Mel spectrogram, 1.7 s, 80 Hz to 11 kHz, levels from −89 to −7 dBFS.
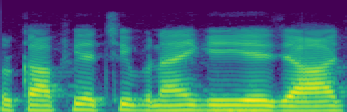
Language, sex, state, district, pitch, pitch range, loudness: Hindi, male, Chhattisgarh, Kabirdham, 145 Hz, 140-145 Hz, -15 LUFS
